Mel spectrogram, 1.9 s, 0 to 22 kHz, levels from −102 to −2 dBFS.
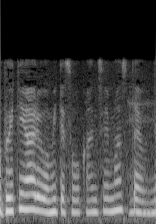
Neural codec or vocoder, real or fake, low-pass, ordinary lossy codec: none; real; 7.2 kHz; Opus, 64 kbps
